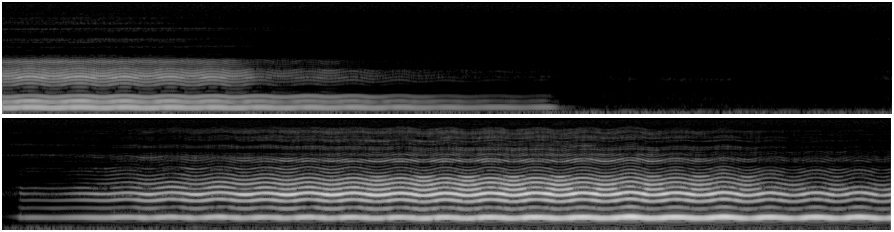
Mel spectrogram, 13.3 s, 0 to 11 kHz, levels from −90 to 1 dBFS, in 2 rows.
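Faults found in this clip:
Wrong sample rate, whole clip: music runs at half speed and an octave low (-12 semitones). Points to the playback clock, consistent with 44.1 kHz material played at about 22 kHz without conversion. Unlike a pitch shift or time-stretch, tempo and pitch fall together.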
